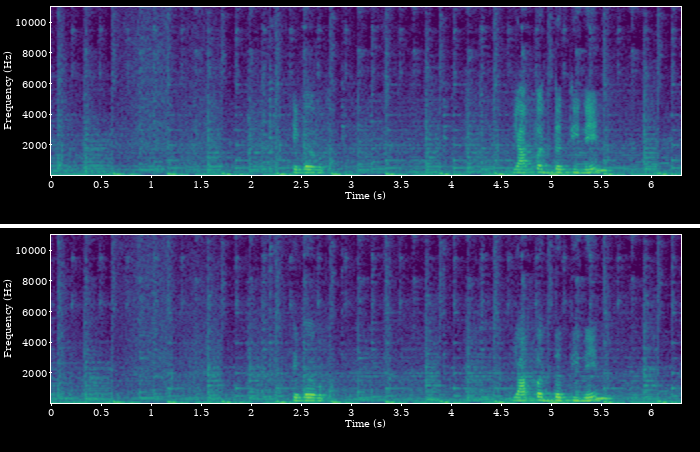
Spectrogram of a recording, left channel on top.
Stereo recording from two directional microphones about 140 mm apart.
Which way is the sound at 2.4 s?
80° right.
